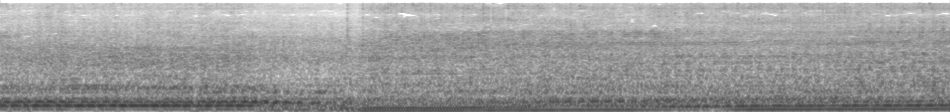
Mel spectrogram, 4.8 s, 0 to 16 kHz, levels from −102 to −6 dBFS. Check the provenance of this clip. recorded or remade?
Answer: recorded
